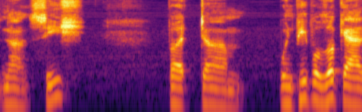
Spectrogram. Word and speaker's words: Nazish: The thing about her name, her last name, it's pronounced Nazish, but when people look at it, it looks like Nazi H.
